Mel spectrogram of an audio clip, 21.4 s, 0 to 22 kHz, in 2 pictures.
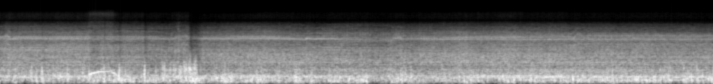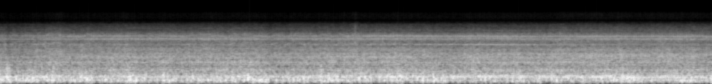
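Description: BMW G310GS motorcycle being ridden: its single-cylinder engine running steadily under a dense rush of wind and road noise.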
